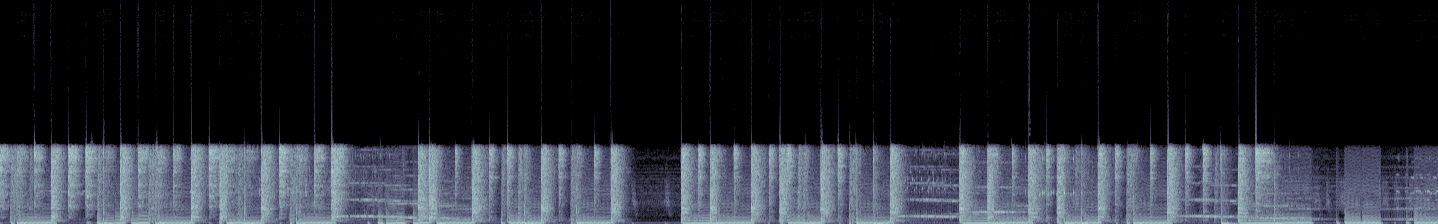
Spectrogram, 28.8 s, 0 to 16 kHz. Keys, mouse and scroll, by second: 0.7 click, 1.9 click, 4.0 click, 4.9-5.7 scroll down 2, 5.7 click, 6.3 click, 6.3 double click, 7.3 double click, 8.4 click, 9.3 click, 9.8-10.9 scroll up 2, 11.9 click, 13.7 middle click, 15.5 click, 16.0 click, 19.1 click, 19.3 click, 20.5 click, 22.6 click, 24.0 click, 25.5 click, 26.2 middle click.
